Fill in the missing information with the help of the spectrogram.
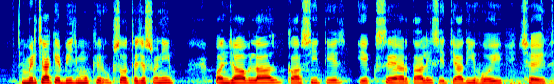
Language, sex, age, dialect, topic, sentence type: Maithili, male, 18-24, Southern/Standard, agriculture, question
